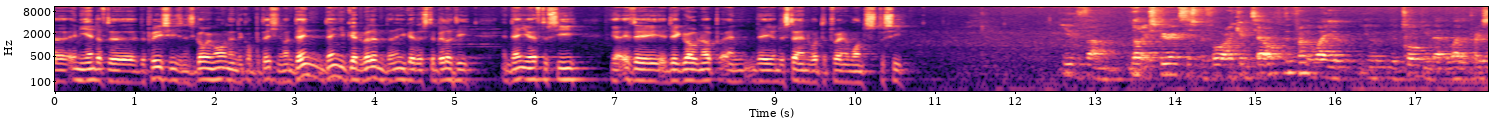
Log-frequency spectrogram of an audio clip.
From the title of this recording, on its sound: FFA Cup Semi Final press conference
